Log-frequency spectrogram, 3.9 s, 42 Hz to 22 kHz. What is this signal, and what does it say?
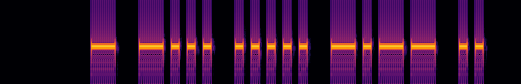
Morse code, heard as a keyed tone, about 20 wpm, 700 Hz. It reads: TB5YI
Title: DXCC-100 Call Signs - 5 Characters - 20wpm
